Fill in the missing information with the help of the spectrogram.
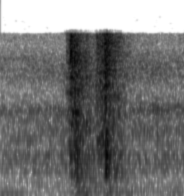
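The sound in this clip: A door being opened, heard as two short, faint clattering knocks about a quarter second apart over a low background hum.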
